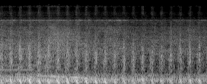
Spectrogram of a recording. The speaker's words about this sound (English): And then once we got the survivor all packaged up and ready to go back in the helo, we get hoisted back into the helicopter. Usually they come into a 60-foot hover, so it's a little bit of a ride up, but I enjoy it.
